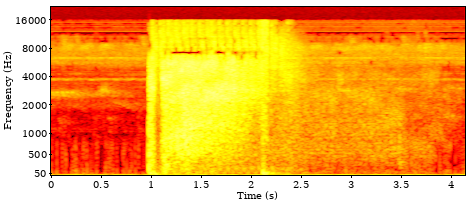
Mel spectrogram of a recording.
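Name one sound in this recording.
A grenade explodes with a loud boom.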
